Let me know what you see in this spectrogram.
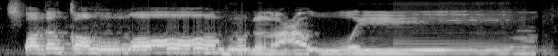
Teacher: صاد موٹا، بہت موٹا کر کے، اور سیٹی والی آواز · العظیم میں ضو سامنے سے، یعنی زبان کی نوک اور اوپر والے دانتوں کے کنارہ نرمی سے ان کو ملائیں، اور زبان کے درمیان اوپر کے تالو کو لپیٹے بھی، اور اس میں صفت رخوت آواز جاری بھی ہو۔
